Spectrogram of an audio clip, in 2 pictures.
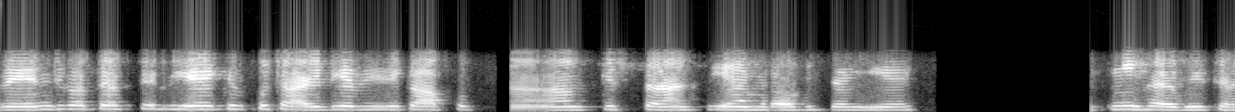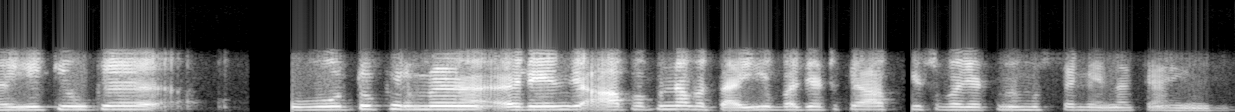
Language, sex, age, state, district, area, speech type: Urdu, female, 60+, Uttar Pradesh, Rampur, urban, conversation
